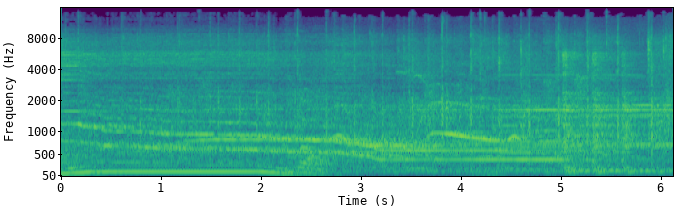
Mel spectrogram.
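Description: Live rock band's closing sound ringing out: a low held note stops about two seconds in while electric guitar tones slide down in pitch and fade. Near the end the crowd starts to cheer.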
